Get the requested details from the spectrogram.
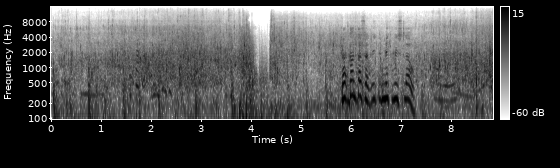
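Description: Water sloshes and splashes against a moving boat.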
